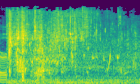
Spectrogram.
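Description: Water running into a Water Wubble reusable water balloon through its nozzle as it fills: a steady rushing hiss that starts suddenly and slowly grows quieter.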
